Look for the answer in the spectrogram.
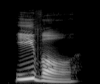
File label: "evil", English; 3000 words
